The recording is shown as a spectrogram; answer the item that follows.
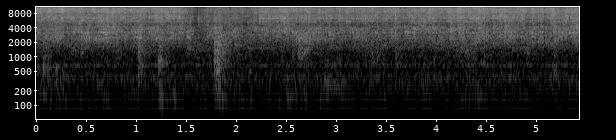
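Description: Tap water running steadily from a kitchen faucet while it warms up, a continuous close, moderately loud rush with a few brief splashes and clatters partway through.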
